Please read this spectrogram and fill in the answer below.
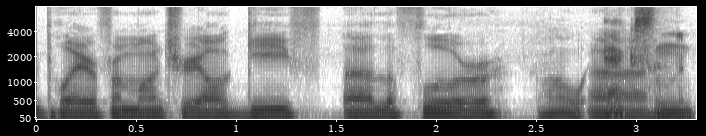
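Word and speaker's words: Lafleur: a legendary hockey player from montreal gee uh lefleur oh excellent pronunciation it was how was the pronunciation on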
